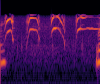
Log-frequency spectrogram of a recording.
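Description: Young papillon puppy squealing: four short, high-pitched calls, each rising then falling, the last one held longer.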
